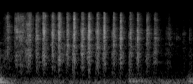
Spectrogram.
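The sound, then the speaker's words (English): A rapid, steady hissing rattle made by a voice in imitation of a rattlesnake, with quick bright pulses about a dozen per second that soften toward the end, and no speech. “You had it as a rattlesnake at the beginning.”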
